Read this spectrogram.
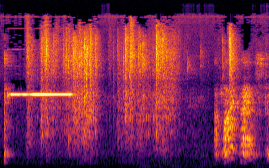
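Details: Training AED demonstrated during hands-only CPR: a steady beep, then a recorded voice prompt guiding pad placement on the bare chest, with room noise.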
